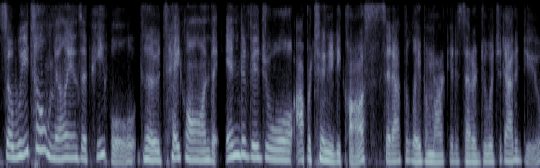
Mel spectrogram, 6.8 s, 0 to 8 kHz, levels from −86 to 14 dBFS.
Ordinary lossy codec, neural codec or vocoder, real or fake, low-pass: Opus, 16 kbps; codec, 16 kHz, 8 kbps, FreqCodec, smaller model; fake; 7.2 kHz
